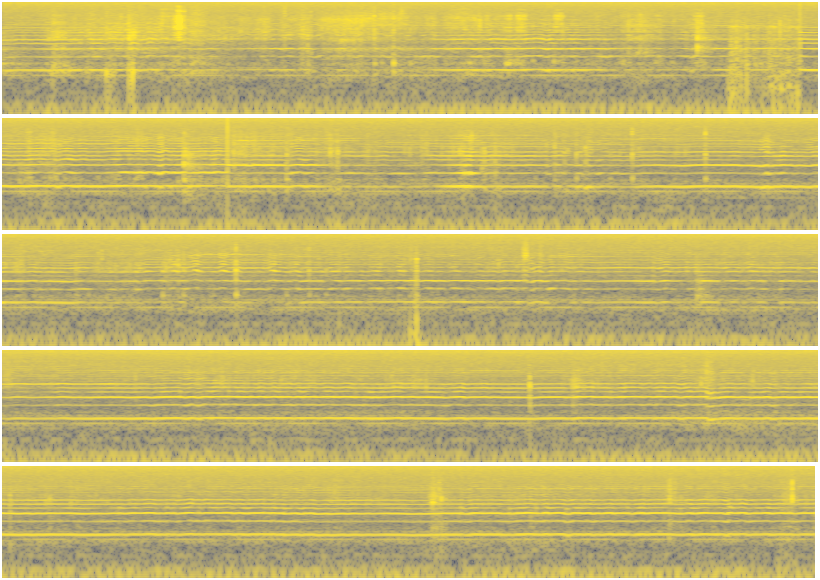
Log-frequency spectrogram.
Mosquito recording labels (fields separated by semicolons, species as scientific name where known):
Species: Culex quinquefasciatus; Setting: cup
